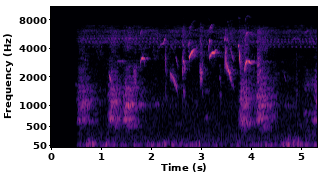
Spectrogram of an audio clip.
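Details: Chopi blackbird (graúna) singing in cerradão woodland near Cachoeira de Minas, Minas Gerais, Brazil: a burst of clear, sliding whistled notes, some rising and some falling, over rustling broadband noise and low rumble.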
